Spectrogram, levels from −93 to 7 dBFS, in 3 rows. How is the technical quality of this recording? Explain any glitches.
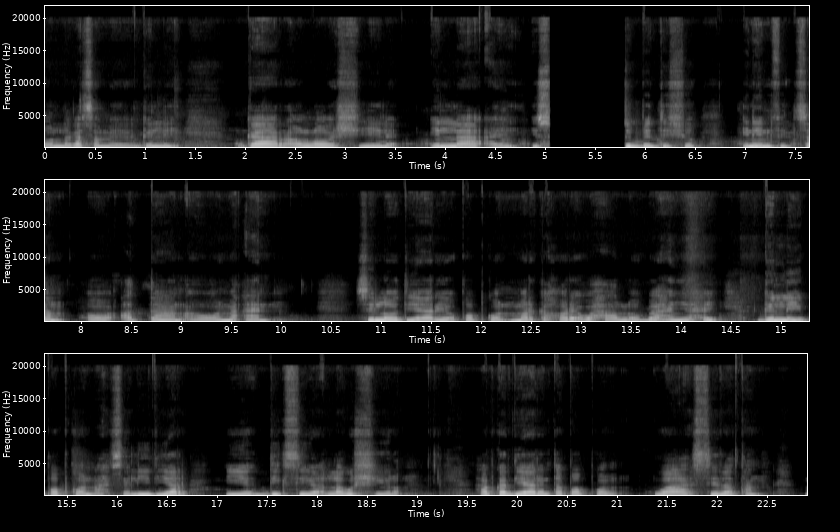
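There's one glitch to flag: a rebuffering stall at 5.04 s. The speech cuts to silence until 5.80 s, adding about 0.76 s. The player simply ran out of downloaded audio and waited for more, so it picks up exactly where it stopped, with nothing skipped.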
